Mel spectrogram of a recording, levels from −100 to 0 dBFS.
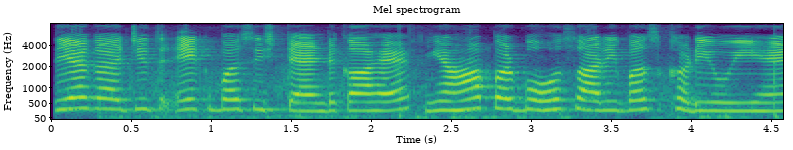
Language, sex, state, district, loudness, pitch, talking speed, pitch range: Hindi, female, Uttar Pradesh, Shamli, -14 LUFS, 300 Hz, 210 wpm, 275-315 Hz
